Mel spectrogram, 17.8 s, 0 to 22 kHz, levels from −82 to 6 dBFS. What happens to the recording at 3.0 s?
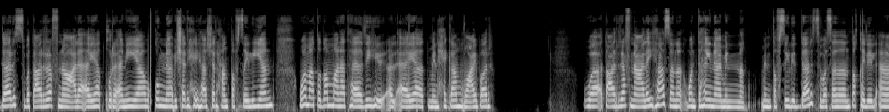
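A loud pop, a double one, strikes between 2.96 and 3.04 s, roughly 10 dB above the surrounding audio. It is likely an electrical step or pulse from a plug, switch or static discharge, shaped by later circuitry into two quick thumps while the sound continues underneath.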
